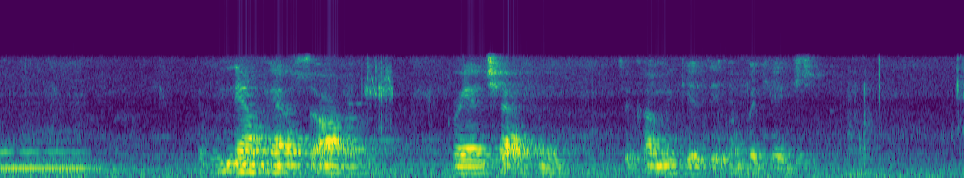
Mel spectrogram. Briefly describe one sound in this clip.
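A group of men and women sings together in a large echoing hall.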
